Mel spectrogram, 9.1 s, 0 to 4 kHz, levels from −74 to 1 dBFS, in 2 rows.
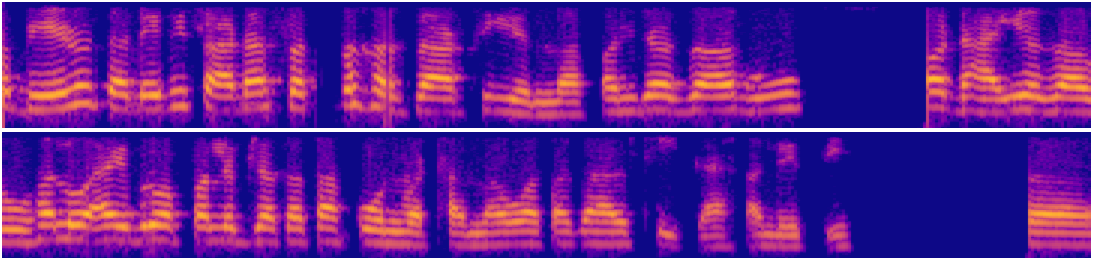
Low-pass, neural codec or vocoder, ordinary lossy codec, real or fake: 3.6 kHz; none; none; real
